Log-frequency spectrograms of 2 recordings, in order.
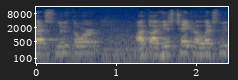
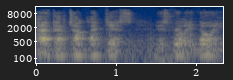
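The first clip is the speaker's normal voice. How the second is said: put-on, gravelly, lower superhero voice; 4 dB quieter than usual. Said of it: "this is my brother's complaint".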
